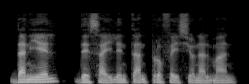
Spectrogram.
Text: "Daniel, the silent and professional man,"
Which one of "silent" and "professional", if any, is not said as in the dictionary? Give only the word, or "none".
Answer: professional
